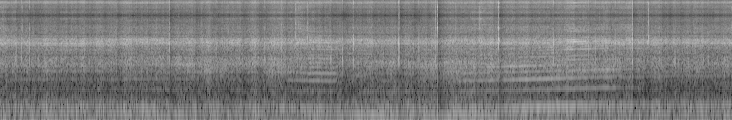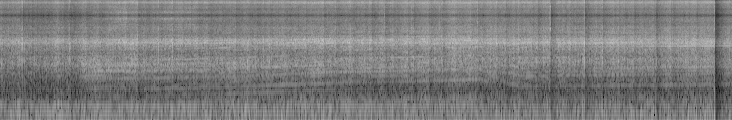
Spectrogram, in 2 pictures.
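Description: Wind rushing over a front-bumper-mounted camera, with the Subaru WRX STi's turbocharged flat-four engine underneath, its pitch climbing again and again under acceleration and dropping back between pulls.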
